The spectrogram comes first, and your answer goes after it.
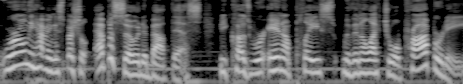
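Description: A very fast woman's voice with an American accent, very wide pitch swings and vocal fry. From US Northeast, Brooklyn. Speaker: professor. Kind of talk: interview.

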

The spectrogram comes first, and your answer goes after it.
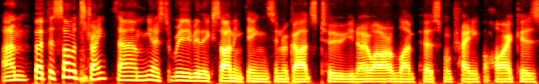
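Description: Talking at a very fast pace with hardly any pauses, a man with an Australian accent uses lively intonation and a fairly low pitch, the sound dry and close with no echo against a quiet background. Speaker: fitness coach and podcaster. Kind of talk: casual interview chat. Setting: video call.

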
